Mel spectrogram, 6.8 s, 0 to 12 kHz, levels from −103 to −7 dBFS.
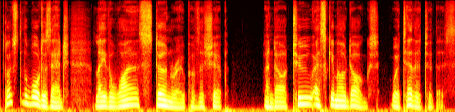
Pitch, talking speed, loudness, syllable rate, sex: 120 Hz, 195 wpm, -18 LUFS, 5.3 syllables/s, male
